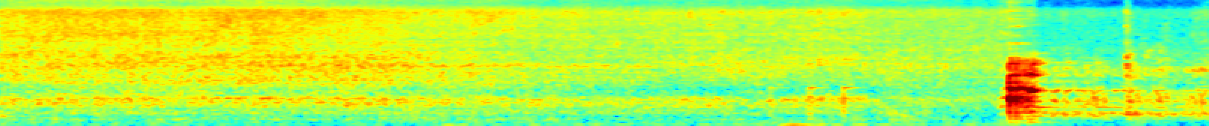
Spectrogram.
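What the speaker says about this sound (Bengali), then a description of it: "দেখুন আমার ভাজা হয়ে গেছে, আমি এই দুধটা দেবো।" A steady hiss from frying in a pan on the stove runs throughout, then a sudden loud burst of sizzle near the end as milk hits the hot pan, followed by a few stirring clinks.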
